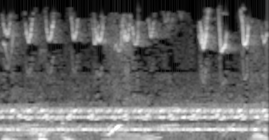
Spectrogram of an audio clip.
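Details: Fight to the death between hyenas: short rising squeaky sweeps, one climbing sharply, several thin upward-bending cries, set against a continuous tonal hum.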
